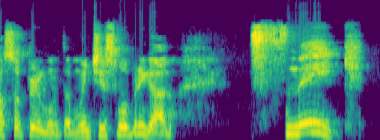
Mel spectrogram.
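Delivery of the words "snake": "Snake" with no vowel before the s; pronunciation demo. Shown as a demonstration. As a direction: start "Snake" straight on the s.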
